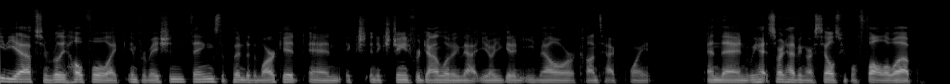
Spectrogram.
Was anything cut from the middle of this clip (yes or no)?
no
